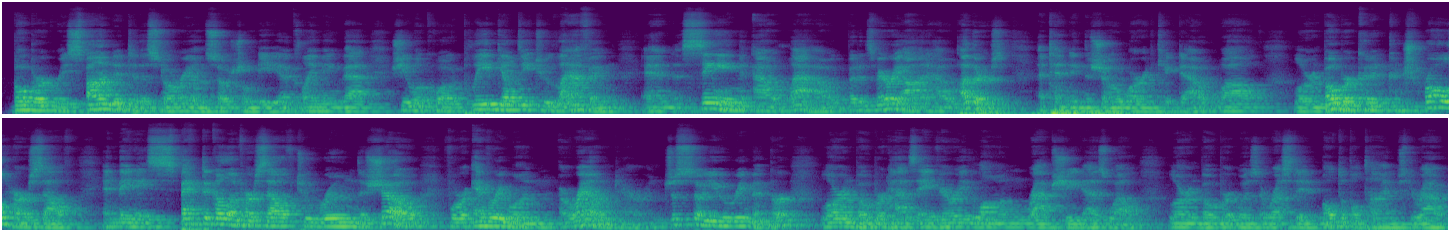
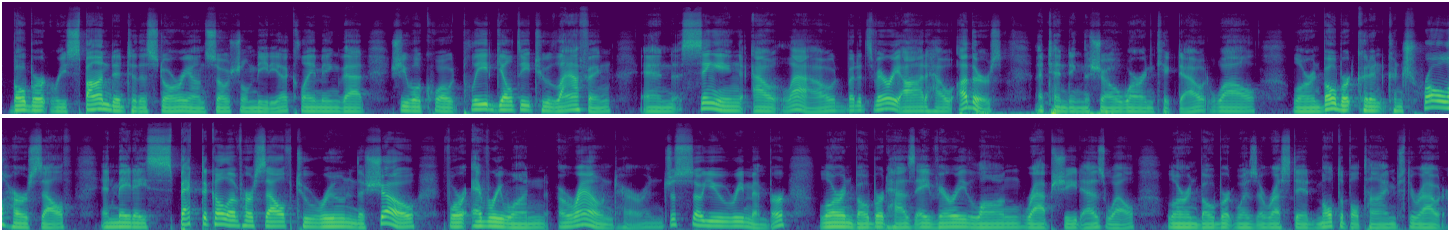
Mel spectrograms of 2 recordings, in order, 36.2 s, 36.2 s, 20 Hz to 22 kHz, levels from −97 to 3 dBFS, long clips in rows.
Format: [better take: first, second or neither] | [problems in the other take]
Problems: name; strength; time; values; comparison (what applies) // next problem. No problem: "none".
second | off-mic speech; far // room echo; noticeable; dies away in 0.9 s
